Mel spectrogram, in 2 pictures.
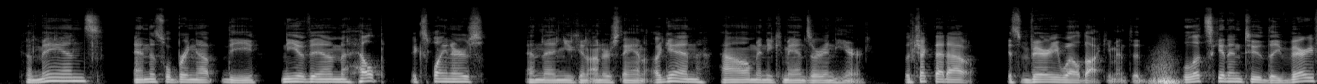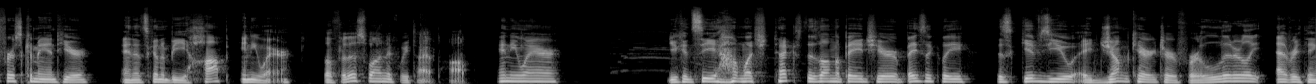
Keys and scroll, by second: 0.0-1.1 typing, 3.4 ctrl+d, 4.2 ctrl+d, 5.4-10.5 typing, 15.9-18.1 typing, 18.4 Tab.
